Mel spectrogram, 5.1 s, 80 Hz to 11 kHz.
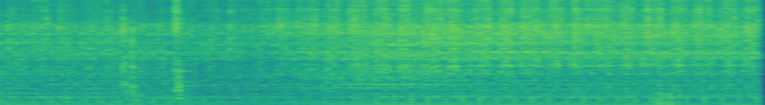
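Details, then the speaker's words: Fiat 500L with engine and oil-pressure warning lights on, running with the bonnet open. A fast, uneven metallic rattle rides over the idle, about three a second; the mechanic suspects the timing chain, or possibly a snapped oil pump chain. "see the oil pressure coming out B because uh the thing is this is timing change yeah and obviously you can hear the noise coming CH and if the oil pressure coming on then might be the oil pump chain snap fix that is a lot of fixing to do huh"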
